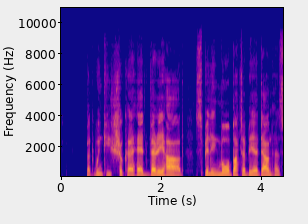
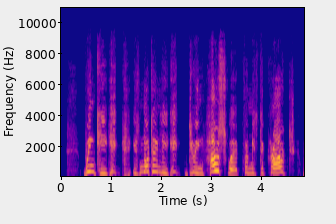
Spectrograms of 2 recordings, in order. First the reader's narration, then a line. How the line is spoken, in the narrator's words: Winky squeaked indignantly, swaying worse than ever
